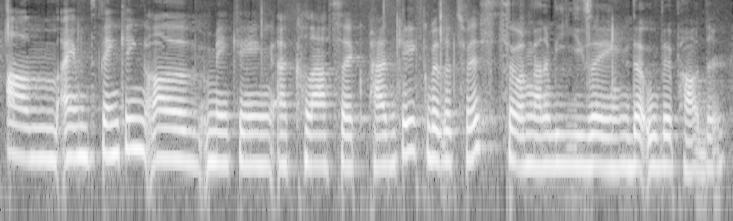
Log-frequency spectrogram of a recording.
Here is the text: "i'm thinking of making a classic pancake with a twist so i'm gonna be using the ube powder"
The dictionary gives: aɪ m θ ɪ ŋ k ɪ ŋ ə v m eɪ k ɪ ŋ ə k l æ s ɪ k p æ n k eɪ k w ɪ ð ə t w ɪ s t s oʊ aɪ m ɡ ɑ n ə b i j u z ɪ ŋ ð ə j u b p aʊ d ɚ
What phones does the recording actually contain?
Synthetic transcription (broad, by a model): aɪ m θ ɪ ŋ k ɪ ŋ ə v m eɪ k ɪ ŋ ə k l æ s ɪ k p æ n k eɪ k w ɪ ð ə t w ɪ s t s oʊ aɪ m ɡ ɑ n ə b i j u z ɪ ŋ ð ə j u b p aʊ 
